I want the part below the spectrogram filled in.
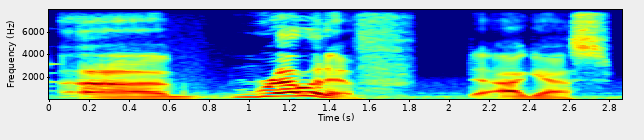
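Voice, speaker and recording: A man's voice: on the high side, huge pitch swings, gravelly, pushed and bright, a little hiss or hum, full character voice. An actor playing a brash, boastful young oni man with a big heart, talking in a cocky, bouncy way. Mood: awkward. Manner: cocky, bouncy, quick to brag. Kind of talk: video game voice acting.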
